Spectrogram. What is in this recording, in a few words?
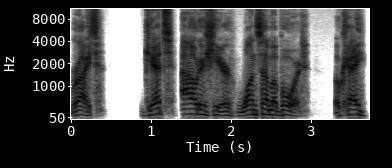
Adult Op, en; New War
